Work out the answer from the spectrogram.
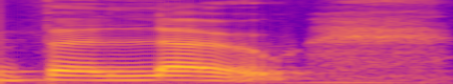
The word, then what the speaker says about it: below: Znowu akcent pada na drugą sylabę, czyli mówimy below.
